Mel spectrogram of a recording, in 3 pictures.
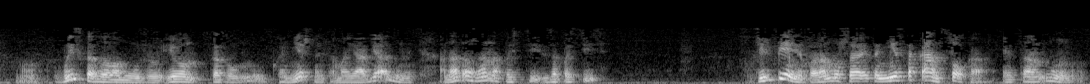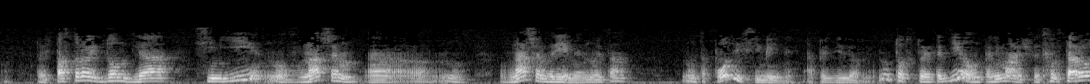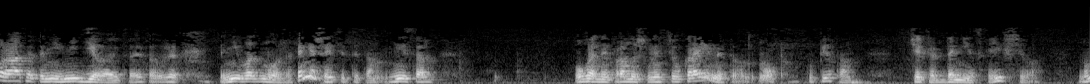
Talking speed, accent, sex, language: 150 wpm, native, male, Russian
